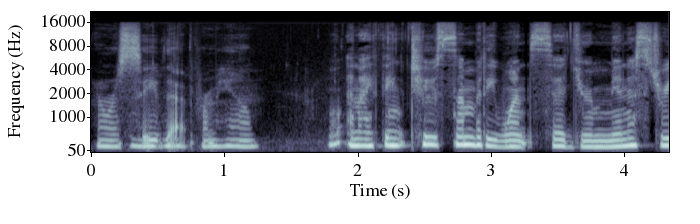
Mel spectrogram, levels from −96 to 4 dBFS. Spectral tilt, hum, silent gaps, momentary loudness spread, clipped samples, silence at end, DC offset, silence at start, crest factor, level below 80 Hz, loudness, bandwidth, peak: -5.5 dB/octave; none; none; 10 LU; under 0.1%; 0 s; under 0.1%; 0.05 s; 14 dB; -64 dBFS; -19 LUFS; 16 kHz; -4 dBFS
